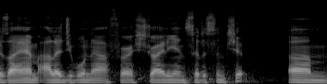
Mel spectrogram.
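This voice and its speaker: Here is a man with a New Zealand accent. His pitch is fairly low. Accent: New Zealand twang. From New Zealand, Napier. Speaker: amateur boxer. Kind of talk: podcast interview.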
